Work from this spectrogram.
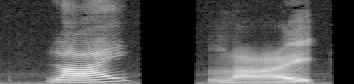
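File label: "lai2", Mandarin Chinese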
